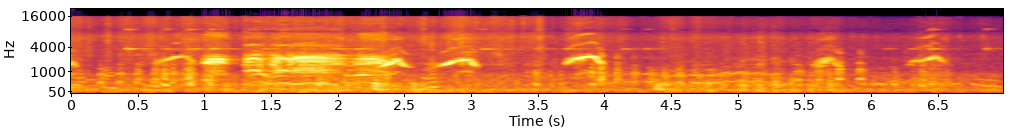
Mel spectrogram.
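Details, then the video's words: Third-generation hybrid decoy rooster, domestic crossed with wild red junglefowl, recorded 10/1/2021: a loud harmonic crow around the two-second mark amid repeated short arched chirping notes from other birds and faint background noise. "ไก่ต่อลูกผสม Qaib Dib Txuam Qaib Qus Tom 3 Zoo Nraug Qua Zoo heev"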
